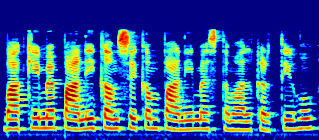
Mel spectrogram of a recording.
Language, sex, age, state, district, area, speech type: Hindi, female, 30-45, Rajasthan, Jaipur, urban, spontaneous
